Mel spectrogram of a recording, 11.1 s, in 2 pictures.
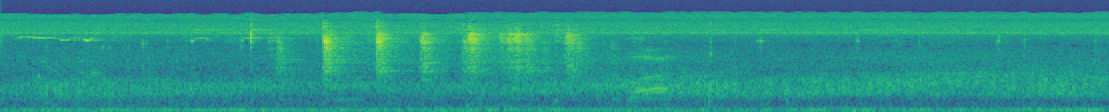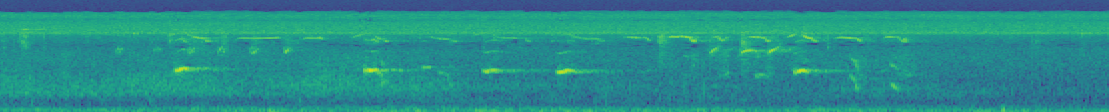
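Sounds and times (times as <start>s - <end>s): bird chirping: 0.0s - 1.4s, 6.0s - 10.2s
wind rumble: 0.0s - 11.0s.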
